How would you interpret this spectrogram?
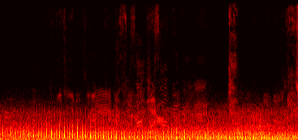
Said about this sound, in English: it's really dangerous for these helicopters to go into that smoke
